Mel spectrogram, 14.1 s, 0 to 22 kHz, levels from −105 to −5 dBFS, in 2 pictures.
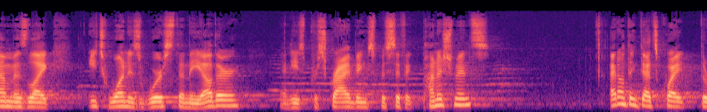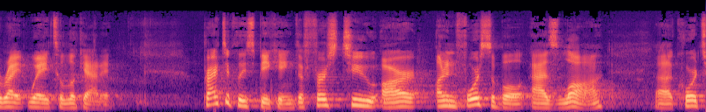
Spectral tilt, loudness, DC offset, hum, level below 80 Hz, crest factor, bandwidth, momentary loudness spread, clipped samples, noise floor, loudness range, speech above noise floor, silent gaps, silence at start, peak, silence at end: -4 dB/octave; -23 LUFS; under 0.1%; none; -70 dBFS; 20 dB; 15.5 kHz; 10 LU; under 0.1%; -59 dBFS; 3 LU; 37 dB; none; 0 s; -4 dBFS; 0 s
